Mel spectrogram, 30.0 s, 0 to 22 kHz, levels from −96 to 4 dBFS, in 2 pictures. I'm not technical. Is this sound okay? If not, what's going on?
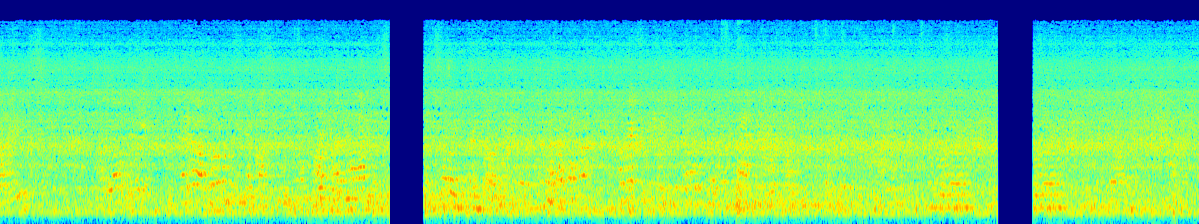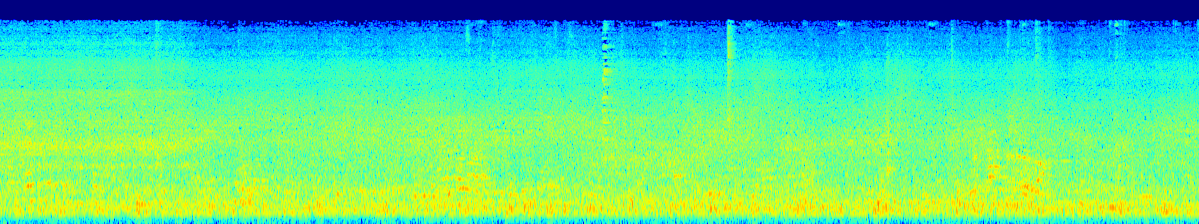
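No. There are two stream reconnects, at 4.87 to 5.53 s and 12.48 to 13.64 s. The connection dropped, the sound cut out for about 0.37 s and 0.38 s, then the player reconnected and resumed slightly behind, repeating roughly the last 0.29 s and 0.78 s.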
